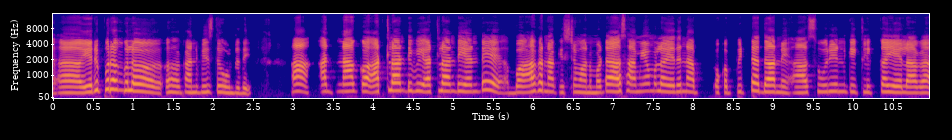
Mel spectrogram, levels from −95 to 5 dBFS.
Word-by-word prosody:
ఆహ్, 250 -1 +4
ఎరుపు 370 +6 0
రంగులో 360 -4 +3 0.4
ఆ! - - -3 0.2
కనిపిస్తూ 270 +1 -4
ఉంటది. 230 -2 -7 0.6
ఆ! - - +7 0.3
అట్ 295 -4 -6
నాకు 315 0 +3 0.2
అట్లాంటివి 335 +1 +1
అట్లాంటివి 315 -1 0
అంటే 300 +6 -4 0.4
బాగా 285 +6 +2
నాకిష్టం 275 -1 -4
అనమాట. 255 +2 -5
ఆ - - +7
సమయంలో 315 +1 -2
ఏదైనా 290 0 -1 0.3
ఒక 255 +1 -7
పిట్ట 290 +1 -11 0.2
దాన్ని, 280 -3 +5 0.2
ఆ - - +2 0.2
సూర్యునికి 295 0 -5
క్లిక్ 270 +2 -4
అయ్యేలాగా. 255 -2 +1
290 Hz, 135 wpm, -22 LUFS, 260-315 Hz, 0.6 s, ఆ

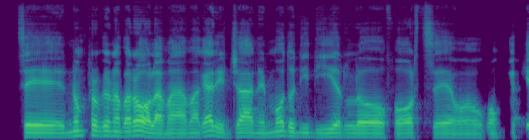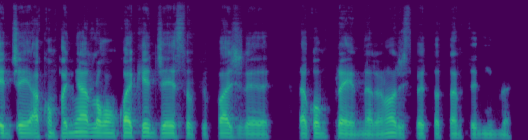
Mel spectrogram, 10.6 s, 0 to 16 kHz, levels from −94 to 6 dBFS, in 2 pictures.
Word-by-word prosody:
se 95 -1 +3
non 120 +4 0
proprio 125 -1 +2
una 115 -1 +2
parola, 115 -6 +7
ma 95 0 +1
magari 100 +1 +1
già 105 +3 +3
nel 95 -1 -4
modo 115 +2 +1
di 100 -1 -6
dirlo 95 0 +1
forse 90 0 -1
o 85 -1 -3
con 90 -1 -5
qualche - - -3
ge 95 -1 -1
accompagnarlo 100 +3 -1
con 95 -1 -1
qualche 100 +1 0
gesto 95 0 -3
è - - -17
più - - -18
facile 85 -3 -4 0.2
da - - -1
comprendere, 80 -4 -3
no, 100 +3 -1
rispetto 85 - -8
a - - -24
tante 85 -1 -8
lingue. 80 -3 -13
95 Hz, 175 wpm, -26 LUFS, 90-100 Hz, 0.2 s, parola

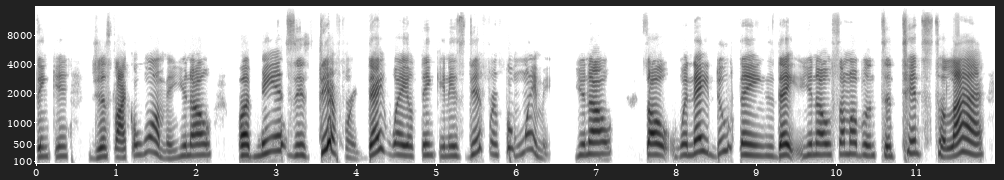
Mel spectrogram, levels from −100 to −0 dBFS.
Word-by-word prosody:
thinking, 215 +1 -5 0.3
just 205 +5 -3
like 190 0 +2
a 240 - -3
woman, 250 - -5
you 230 +2 -6
know, 245 +1 0 0.3
but 240 0 +8
men's 250 -1 -2
is 240 -3 -3
different. 200 - +5
They 315 +10 +5
way 250 -2 0
of 225 -2 -7
thinking 245 -3 -6
is 225 -2 -4
different 270 -3 -7
from 205 - -5
women, 370 +1 -7 0.3
you 245 +3 -5
know? 270 +2 +3 0.4
So 255 -2 +5
when 240 +4 -4
they 310 +2 +4
do 285 - -9
things, 235 -3 -1
they 240 +2 +7
you 245 +3 -7
know, 250 0 +1
some 265 +1 -4
of 260 -2 -2
'em 235 -1 -2
to 220 -1 0
tends 285 -3 -5
to 200 - -1
lie 250 +5 +4
245 Hz, 180 wpm, -23 LUFS, 225-265 Hz, 0.4 s, but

